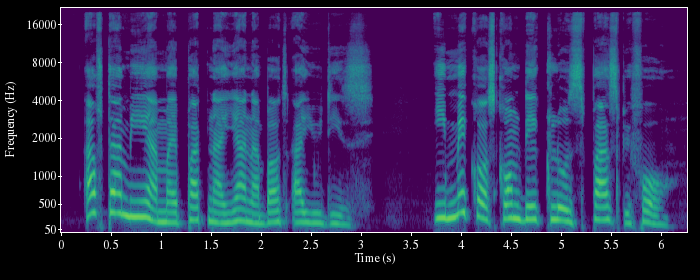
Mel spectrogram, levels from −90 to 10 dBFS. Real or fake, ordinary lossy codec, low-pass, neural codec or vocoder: real; none; none; none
